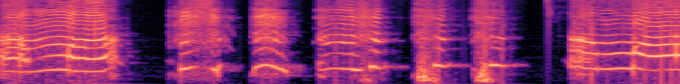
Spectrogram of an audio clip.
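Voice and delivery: high, tearful wail of amma; a daughter crying to her mother. Acted. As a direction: call amma through sobs. Daughter comes home crying.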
